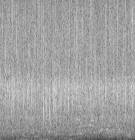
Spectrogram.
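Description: Water pours and splashes steadily from an elephant-trunk fountain in a Udaipur garden, a continuous bright spattering hiss with faint talk underneath.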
